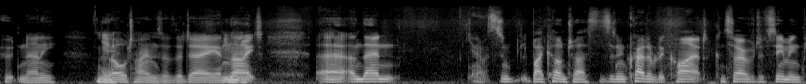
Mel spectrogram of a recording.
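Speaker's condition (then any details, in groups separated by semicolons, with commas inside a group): No condition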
